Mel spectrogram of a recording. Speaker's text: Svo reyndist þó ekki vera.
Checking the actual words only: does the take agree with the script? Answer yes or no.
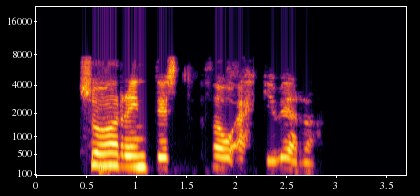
yes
